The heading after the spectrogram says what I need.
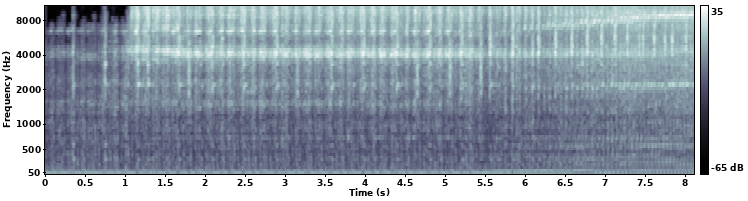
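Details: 1985 Pontiac Fiero with newly installed engine, ran well then began a regular sharp knock keeping time with revs; a bolt was removed via distributor hole but knock persists, cause unknown.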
